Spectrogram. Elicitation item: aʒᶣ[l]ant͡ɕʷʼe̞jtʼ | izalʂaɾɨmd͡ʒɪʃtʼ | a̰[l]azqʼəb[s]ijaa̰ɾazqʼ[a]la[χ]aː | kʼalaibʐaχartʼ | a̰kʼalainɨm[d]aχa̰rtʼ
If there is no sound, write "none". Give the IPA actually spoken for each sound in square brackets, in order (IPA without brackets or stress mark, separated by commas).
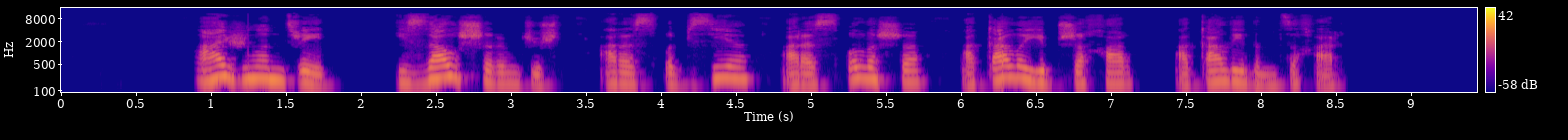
l, ɾ, z, ə, ʂ, d͡z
